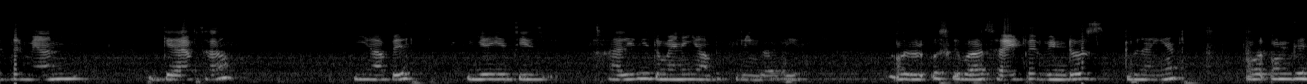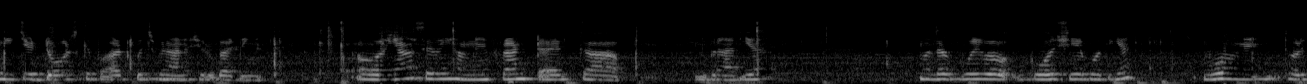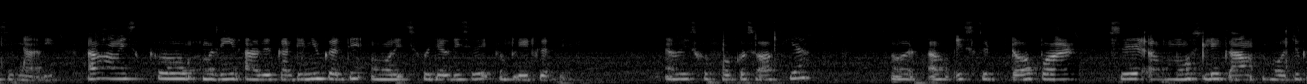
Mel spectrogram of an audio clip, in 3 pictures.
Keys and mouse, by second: 0.9-2.8 drag, 5.8 click, 9.7 KP_4, 10.2 KP_3, 12.3 ctrl+KP_4, 13.5 ctrl+KP_2, 14.0 ctrl+KP_2, 20.1 KP_Subtract, 20.3 KP_Subtract, 20.5 KP_Subtract, 21.2 ctrl+KP_6, 22.7 KP_8, 24.1 KP_4, 24.4 KP_4, 24.6 KP_4, 26.0 KP_Subtract, 31.7 KP_Divide, 33.2 KP_Subtract, 33.4 KP_Subtract, 35.2 KP_7, 37.7 ctrl+KP_8.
